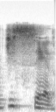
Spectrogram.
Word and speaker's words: disseram: E português, ó, a formação que é o pretérito perfeito, eles disseram, ó, eles disseram, tem duas S, eu pronuncio como espanhol, disseram.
